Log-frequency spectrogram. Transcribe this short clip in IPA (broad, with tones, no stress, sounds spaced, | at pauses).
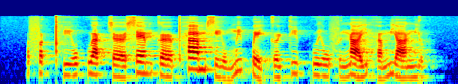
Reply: f ɐ˧ k̚ pʰ iː˨˧ w kʷ aː˧ k̚ s œː˨ s ɛː˧ m k œː˨ pʰ aː˥ m s iː˨˩ w m iː˥ p̚ w e˨˩ j k ɵ˨ ɥ k iː˧ p̚ kʷ iː˧ w f ɪ˨˥ ŋ aː˨˥ j h ɐ˨˥ m j aː˨˧ ŋ j ʊ˨˥ k̚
